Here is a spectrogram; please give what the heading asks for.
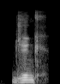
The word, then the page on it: gink: British English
